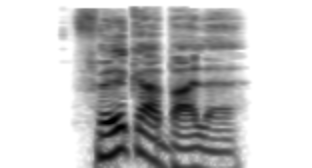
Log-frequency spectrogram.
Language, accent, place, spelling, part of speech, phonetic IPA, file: German, Germany, Berlin, Völkerballe, noun, [ˈfœlkɐˌbalə], De-Völkerballe.ogg
- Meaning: dative of Völkerball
